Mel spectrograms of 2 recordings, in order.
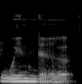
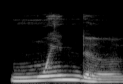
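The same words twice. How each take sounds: First: The word begins with a plain 'w' sound. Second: The word begins with an 'mw' sound. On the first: The speaker calls it wrong. "not window" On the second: The speaker calls it right. "Window, not window"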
